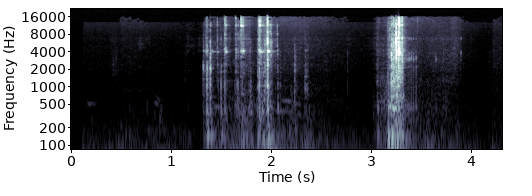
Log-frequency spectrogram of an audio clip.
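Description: Curtain hooks sliding and jingling along a wooden curtain pole as curtains are drawn open. The sound comes in two pulls: a rattle of clicks about a third of the way in and a sharper one near the end.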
